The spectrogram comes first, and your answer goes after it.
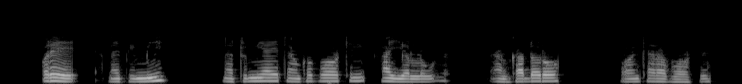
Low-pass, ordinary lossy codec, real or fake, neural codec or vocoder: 3.6 kHz; none; real; none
